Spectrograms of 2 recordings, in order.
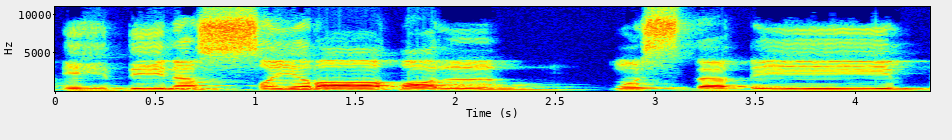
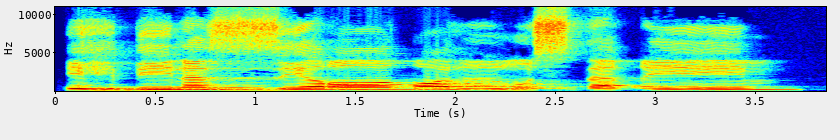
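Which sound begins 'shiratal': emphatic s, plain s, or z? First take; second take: emphatic s; z. First: The word begins with an emphatic s sound. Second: The word begins with a z sound. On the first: "Kan kata niku" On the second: "mengganti huruf shad jadi huruf za"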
